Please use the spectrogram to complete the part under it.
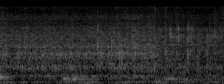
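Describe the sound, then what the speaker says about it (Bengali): Egg and potato pieces sautéing with spices in a hot pan, a steady close sizzle and crackle running unbroken throughout with no talking. "আমি কিন্তু 2-3 মিনিট ডিম আর আলুর সঙ্গে মশলাটা কষিয়ে নিয়েছি"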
